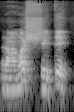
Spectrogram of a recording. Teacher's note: या च चव की कोई ध्वनि आए तो क्या होता है दंत स बदल जाता है तालव्य श में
